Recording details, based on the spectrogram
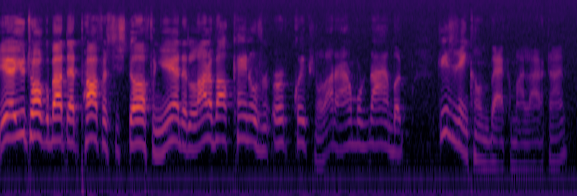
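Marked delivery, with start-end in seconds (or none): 2.2-7.1 put-on toothless Southern accent, quieter. Speaker voicing someone talking about prophecy, in a southern toothless accent. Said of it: "I make this southern toothless accent".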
